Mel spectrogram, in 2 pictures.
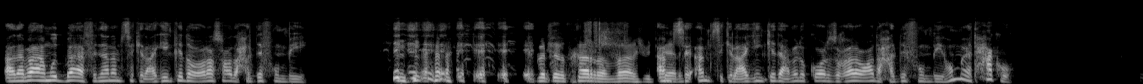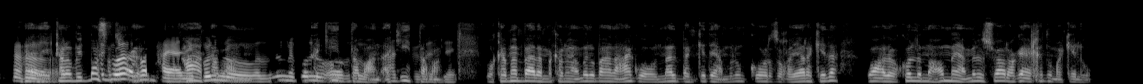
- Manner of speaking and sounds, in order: giggle; shush; laughing while speaking: "آه"; distorted speech
- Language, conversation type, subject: Arabic, podcast, إيه طقوس الاحتفال اللي بتعتز بيها من تراثك؟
